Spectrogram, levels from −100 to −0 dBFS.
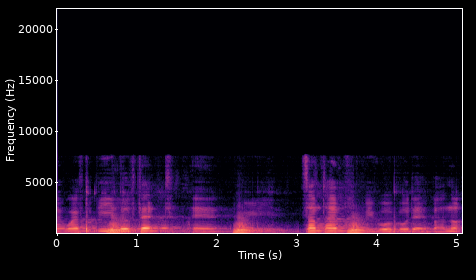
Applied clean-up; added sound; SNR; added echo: none; Brass instrument; 4 dB; reverberation time 1.6 s.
